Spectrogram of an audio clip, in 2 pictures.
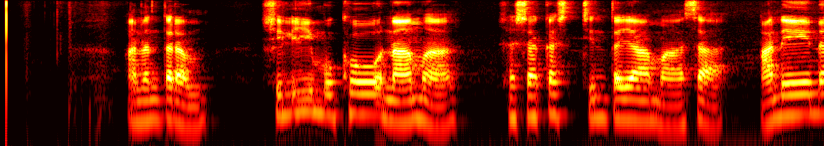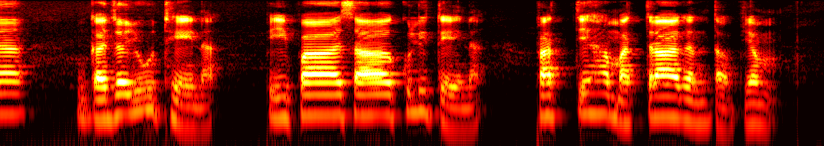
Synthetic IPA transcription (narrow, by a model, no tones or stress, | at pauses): ɐ̰nɐnt̪ɐɾɐm | ʃiliːmukʰoːnaːmɐ | ʃɐʃɐkɐʃt͡ʃint̪ɐjaːmaːsa | ɐneːnɐ | ɡɐd͡ʒɐjuːt̪ʰeːnɐ̰ | piːpaːsaːkulit̪eːnɐ̰ | pɾɐt̪jɐɦɐmɐt̪ɾaːɡɐnt̪ɐʋjɐm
